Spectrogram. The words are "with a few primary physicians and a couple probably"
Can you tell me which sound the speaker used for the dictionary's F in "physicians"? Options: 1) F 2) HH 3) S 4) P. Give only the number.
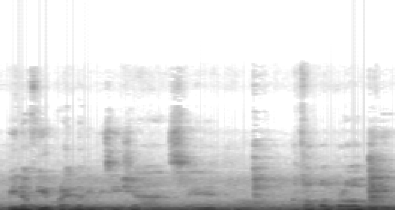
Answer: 4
